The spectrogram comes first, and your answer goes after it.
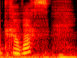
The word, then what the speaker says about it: Travers: On va aller voir cet article du Monde qui nous parle de Hugo Décrypte, Hugo Traverse. Il faut prononcer le R, nous dit-il.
